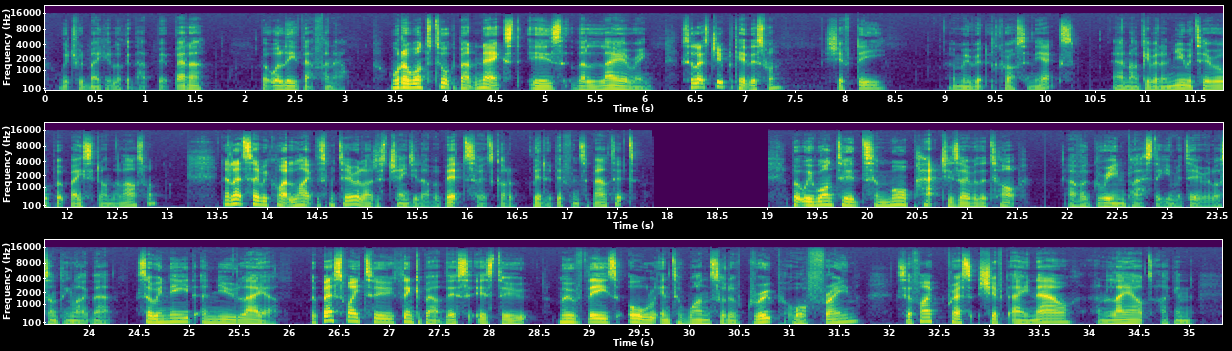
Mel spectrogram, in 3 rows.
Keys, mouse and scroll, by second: 6.1 click, 6.8 shift+d, 10.7 click, 14.3 click, 15.1 click, 16.9 click.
